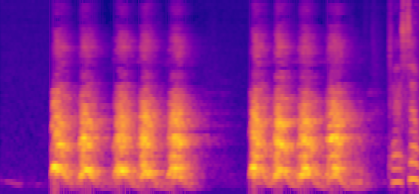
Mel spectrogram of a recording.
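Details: Dobermann barking in two quick runs of four sharp, deep barks separated by a short pause, followed by a brief different sound at the end.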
